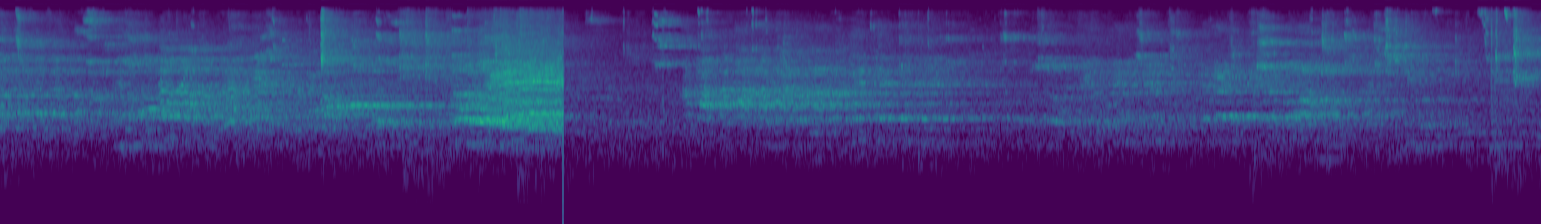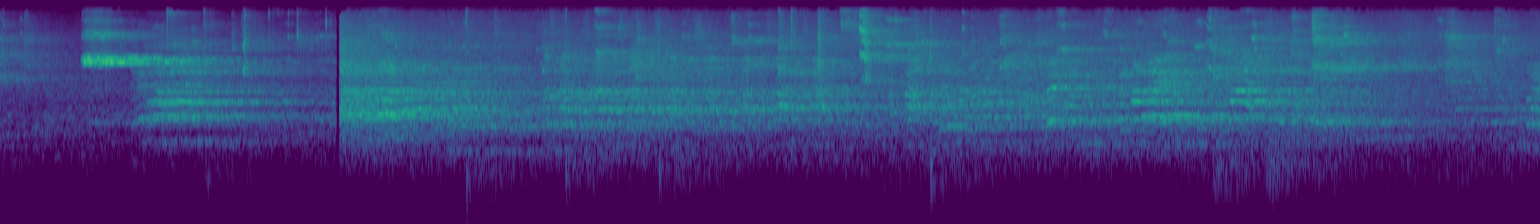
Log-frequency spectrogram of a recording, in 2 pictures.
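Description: Live indoor basketball game: the ball bouncing on the court with sharp knocks, and players and spectators calling out indistinctly, echoing in a large gym hall.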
